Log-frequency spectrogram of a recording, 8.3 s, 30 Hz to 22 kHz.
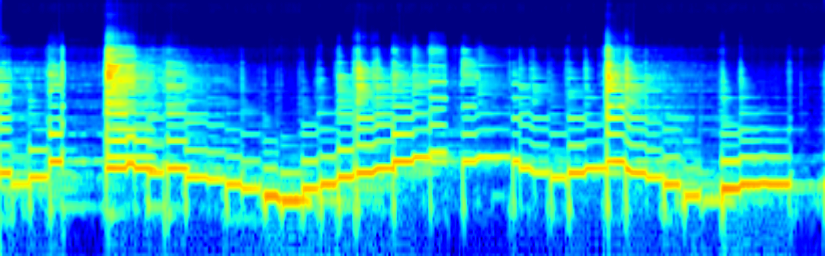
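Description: Electric guitar through a Line 6 Pod Go set to an edge-of-breakup Marshall amp tone, playing a slightly gritty melodic line with sustained notes and gentle picking, close and clear with no talking.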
